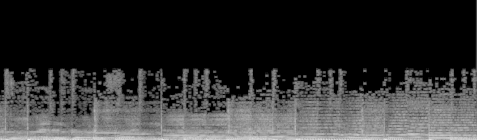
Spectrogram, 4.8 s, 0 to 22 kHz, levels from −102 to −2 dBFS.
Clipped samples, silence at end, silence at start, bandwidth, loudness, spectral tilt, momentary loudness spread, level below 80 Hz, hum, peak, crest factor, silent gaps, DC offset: under 0.1%; 0 s; 0 s; 11.5 kHz; -24 LUFS; -6.5 dB/octave; 2 LU; -32 dBFS; none; -10 dBFS; 14 dB; none; under 0.1%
